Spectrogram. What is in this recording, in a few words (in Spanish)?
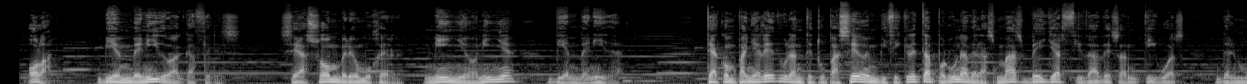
locucion inicial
